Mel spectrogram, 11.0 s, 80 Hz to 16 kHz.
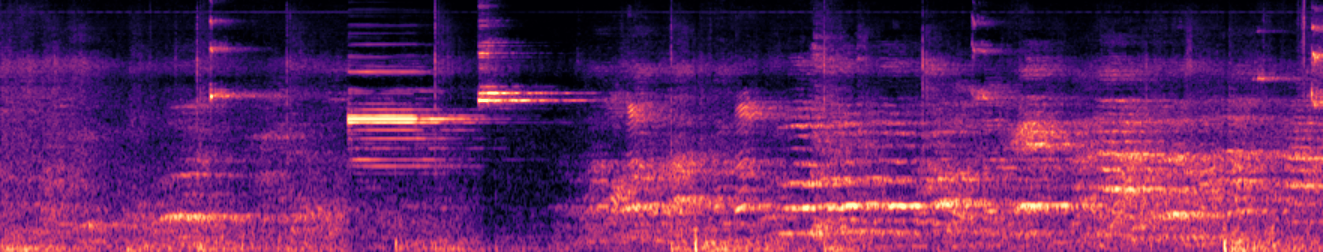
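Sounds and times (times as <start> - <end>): players' voices: 0.4 - 11.0
referee's whistle blast: 2.9 - 4.9.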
